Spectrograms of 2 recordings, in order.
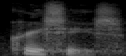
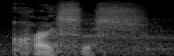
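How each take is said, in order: First: The word is pronounced the Greek way. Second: The word is pronounced the English way. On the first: "The word there that Jesus used in his language was the word krisis" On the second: "Or if you would pronounce it the English way"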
